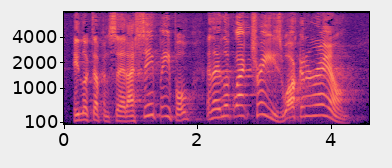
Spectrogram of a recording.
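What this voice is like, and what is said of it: Appalachian accent. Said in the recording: “that is my Appalachian accent there”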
